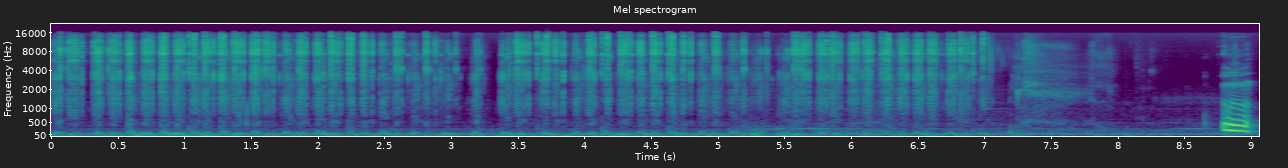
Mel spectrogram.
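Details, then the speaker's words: Coolermaster MM710 lightweight gaming mouse: scrolling the wheel back and forth gives rapid, dry ratcheting clicks that sound and feel very harsh and scratchy. "very harsh and you definitely feel it when you're scrolling back and forth"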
